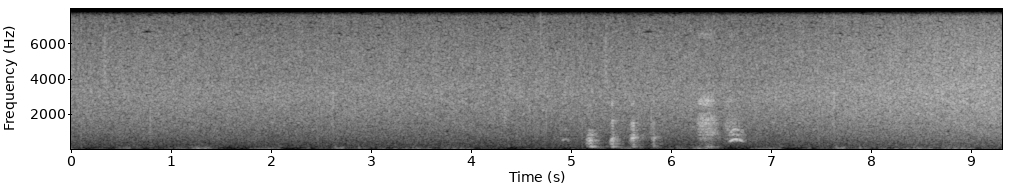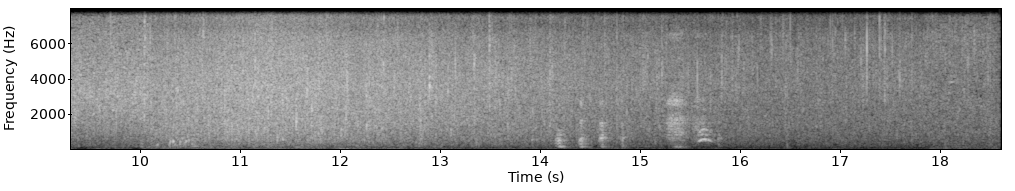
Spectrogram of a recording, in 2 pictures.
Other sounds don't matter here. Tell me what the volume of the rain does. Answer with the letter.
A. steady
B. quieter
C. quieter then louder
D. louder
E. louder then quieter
E.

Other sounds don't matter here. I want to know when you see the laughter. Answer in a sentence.
You can hear the laughter from 4.9 to 6.8 s and from 13.9 to 15.8 s.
